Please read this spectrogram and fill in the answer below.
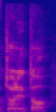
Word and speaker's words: চলিত: চলিত, কি যুক্ত আছে, ইতো আছে, তাহলে এটা কি হয়ে যাবে, লি তয় ওকারে তো, চলিত।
